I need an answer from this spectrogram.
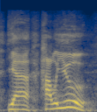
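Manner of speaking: slow, drawn-out star brushing off a fan; lightly put-on accented hero voice, unhurried; Arnold Schwarzenegger. Star not even looking at a fan, indifferent. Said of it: "He was just like".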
